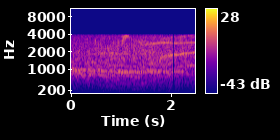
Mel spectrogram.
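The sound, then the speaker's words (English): A steady wash of applause sound effect fills the whole stretch, dense crackling clapping with cheering tones rising through it, loud and even, without pauses or speech. “Oh, I love the applause.”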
